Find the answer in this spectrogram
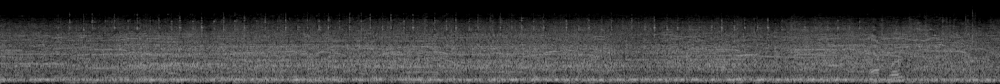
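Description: Steady crowd noise from a large stadium audience, a dense wash of many voices that holds level as a play is run.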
